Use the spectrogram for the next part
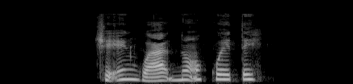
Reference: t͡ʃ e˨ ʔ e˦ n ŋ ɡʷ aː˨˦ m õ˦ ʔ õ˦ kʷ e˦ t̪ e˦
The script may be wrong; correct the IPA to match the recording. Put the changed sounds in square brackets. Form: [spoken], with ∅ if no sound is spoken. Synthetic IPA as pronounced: t͡ʃ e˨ ʔ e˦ [∅] ŋ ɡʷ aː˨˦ [n] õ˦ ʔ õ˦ kʷ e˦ t̪ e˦

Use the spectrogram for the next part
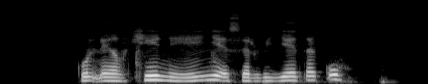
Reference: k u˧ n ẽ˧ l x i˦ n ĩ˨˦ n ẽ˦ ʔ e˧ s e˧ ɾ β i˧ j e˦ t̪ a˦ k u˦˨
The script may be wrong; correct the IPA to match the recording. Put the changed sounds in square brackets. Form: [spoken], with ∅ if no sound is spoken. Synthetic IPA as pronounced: k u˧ n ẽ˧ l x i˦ n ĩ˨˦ [ɲ] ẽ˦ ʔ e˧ s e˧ ɾ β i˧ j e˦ t̪ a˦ k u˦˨

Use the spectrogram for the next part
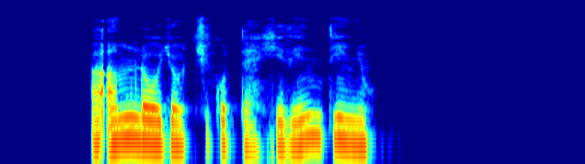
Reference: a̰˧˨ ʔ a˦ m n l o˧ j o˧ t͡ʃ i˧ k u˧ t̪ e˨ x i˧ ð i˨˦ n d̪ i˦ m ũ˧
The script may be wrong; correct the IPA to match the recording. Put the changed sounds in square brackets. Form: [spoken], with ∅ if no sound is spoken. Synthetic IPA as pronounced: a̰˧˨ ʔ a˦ m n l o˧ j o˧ t͡ʃ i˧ k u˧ t̪ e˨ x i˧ ð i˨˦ n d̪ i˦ [ɲ] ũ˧

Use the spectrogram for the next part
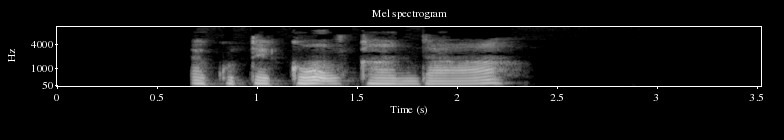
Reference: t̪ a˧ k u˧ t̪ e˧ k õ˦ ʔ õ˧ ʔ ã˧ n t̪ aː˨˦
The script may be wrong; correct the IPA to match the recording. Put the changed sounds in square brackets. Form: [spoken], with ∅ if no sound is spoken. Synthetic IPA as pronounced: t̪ a˧ k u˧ t̪ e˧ k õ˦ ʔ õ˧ [k] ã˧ n [d̪] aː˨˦

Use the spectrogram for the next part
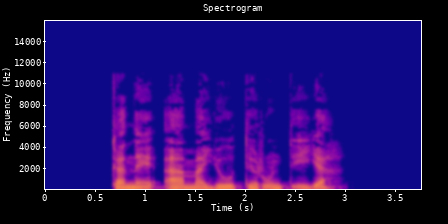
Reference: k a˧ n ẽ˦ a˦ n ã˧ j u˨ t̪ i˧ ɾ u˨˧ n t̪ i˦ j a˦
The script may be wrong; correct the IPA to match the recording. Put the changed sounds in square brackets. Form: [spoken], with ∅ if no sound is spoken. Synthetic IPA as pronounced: k a˧ n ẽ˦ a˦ [m] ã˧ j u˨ t̪ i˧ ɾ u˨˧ n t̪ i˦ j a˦

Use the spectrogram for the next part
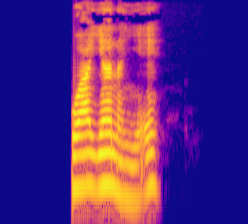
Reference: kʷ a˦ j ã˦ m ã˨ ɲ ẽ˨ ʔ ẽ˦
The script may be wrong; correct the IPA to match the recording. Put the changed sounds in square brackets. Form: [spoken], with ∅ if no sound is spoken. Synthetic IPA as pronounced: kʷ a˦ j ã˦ [n] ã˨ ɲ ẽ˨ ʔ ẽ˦

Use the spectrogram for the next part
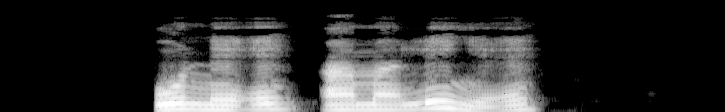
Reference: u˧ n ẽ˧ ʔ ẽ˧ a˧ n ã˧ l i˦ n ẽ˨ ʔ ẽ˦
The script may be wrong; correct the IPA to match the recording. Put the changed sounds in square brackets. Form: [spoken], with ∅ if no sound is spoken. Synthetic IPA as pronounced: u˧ n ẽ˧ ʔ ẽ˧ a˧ [m] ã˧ l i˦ [ɲ] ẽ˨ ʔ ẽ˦

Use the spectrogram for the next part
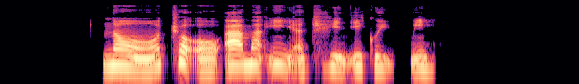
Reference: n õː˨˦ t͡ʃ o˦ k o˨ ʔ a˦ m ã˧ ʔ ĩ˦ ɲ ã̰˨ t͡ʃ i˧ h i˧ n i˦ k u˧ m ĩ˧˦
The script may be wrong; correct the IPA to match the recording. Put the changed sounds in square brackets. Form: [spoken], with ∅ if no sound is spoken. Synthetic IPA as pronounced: n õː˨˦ t͡ʃ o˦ [ʔ] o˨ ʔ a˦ m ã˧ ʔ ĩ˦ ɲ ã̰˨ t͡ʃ i˧ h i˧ n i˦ k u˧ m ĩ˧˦

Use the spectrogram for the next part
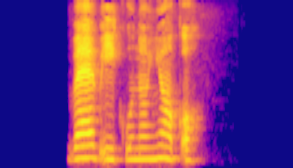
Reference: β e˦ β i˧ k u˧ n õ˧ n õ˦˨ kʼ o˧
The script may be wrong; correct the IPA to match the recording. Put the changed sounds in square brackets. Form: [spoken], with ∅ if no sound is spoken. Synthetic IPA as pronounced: β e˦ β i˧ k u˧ n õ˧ [ɲ] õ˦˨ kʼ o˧

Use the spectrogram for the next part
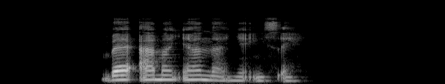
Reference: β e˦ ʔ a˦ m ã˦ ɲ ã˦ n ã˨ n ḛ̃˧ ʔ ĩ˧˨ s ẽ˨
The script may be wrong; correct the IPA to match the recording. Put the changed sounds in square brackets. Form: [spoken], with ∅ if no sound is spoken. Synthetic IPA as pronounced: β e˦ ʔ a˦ m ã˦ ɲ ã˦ n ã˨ [ɲ] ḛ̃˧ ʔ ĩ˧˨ s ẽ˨

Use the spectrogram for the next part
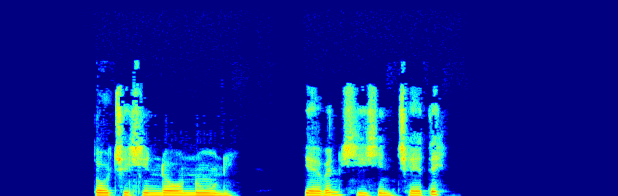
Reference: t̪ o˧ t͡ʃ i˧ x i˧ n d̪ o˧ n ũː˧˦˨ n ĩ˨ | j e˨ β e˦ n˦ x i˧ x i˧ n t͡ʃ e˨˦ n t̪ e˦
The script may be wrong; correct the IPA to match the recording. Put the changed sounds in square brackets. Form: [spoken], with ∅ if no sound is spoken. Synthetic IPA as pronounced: t̪ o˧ t͡ʃ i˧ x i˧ n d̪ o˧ n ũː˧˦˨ n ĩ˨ | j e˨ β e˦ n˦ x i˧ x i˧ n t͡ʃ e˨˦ [∅] t̪ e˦

